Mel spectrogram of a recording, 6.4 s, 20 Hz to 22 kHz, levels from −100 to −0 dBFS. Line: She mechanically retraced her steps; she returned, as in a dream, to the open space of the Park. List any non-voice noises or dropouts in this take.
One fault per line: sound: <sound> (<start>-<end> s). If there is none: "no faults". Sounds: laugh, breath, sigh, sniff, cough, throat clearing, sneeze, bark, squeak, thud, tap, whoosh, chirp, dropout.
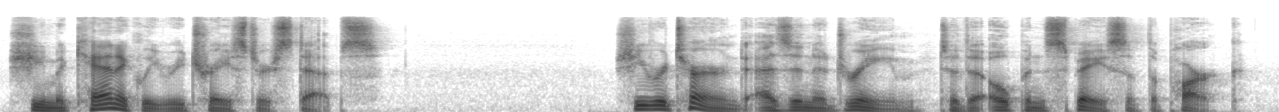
no faults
